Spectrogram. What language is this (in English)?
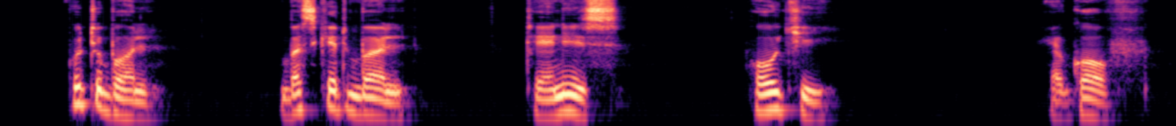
Pular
